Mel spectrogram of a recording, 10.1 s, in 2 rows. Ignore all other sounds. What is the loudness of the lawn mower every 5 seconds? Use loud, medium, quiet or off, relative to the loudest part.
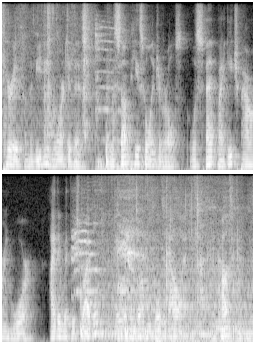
off, loud.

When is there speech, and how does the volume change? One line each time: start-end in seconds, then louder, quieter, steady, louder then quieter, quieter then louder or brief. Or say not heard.
0.0-10.0 steady.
